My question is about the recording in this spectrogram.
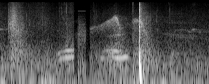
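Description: A weighted fishing line thrown up into a tree, swishing through the air with a short rising whoosh, then a single sharp click about one and a half seconds in.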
